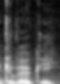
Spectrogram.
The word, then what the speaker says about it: kabuki: It's Kabuki, right? – I would say Kabuki.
